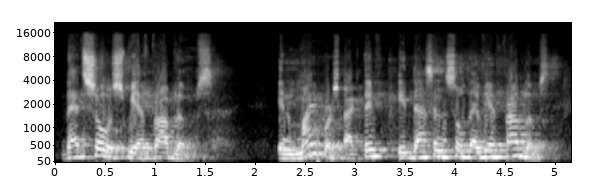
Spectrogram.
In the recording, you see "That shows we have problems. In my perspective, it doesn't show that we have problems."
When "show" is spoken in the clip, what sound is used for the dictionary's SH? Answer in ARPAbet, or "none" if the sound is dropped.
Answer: S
